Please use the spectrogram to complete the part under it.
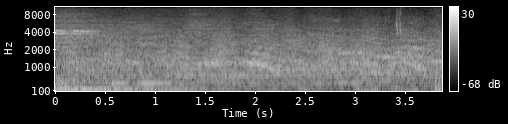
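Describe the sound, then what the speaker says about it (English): Basketball arena crowd in Albany roars and cheers on its feet during a Monmouth versus Siena game, a loud continuous wall of yelling and shouting with whistle-like cries rising above it. "Crowd on its feet here in Albany."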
